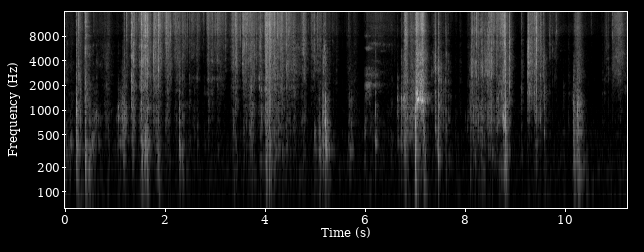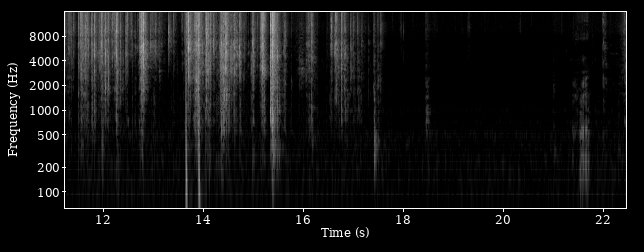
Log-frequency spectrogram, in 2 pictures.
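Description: Plastic shrink wrap and a foil trading-card pack being torn open and crinkled by hand, in a run of short rips and rustles.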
